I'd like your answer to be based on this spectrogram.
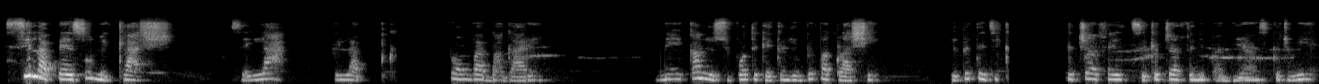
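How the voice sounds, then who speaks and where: Combative woman, higher voice. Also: measured pace, long pauses, a little mellow, a little hiss or hum. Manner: confrontational, emphatic, repeats for effect. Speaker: social media personality. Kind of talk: live video rant to followers.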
